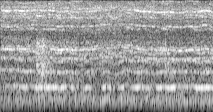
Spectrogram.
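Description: Small electric linear actuator running with a steady whir as it unfolds the model's hinged wing panels flat.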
